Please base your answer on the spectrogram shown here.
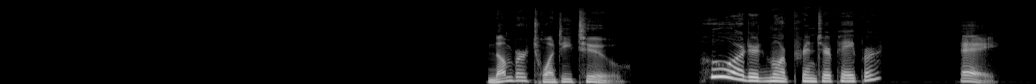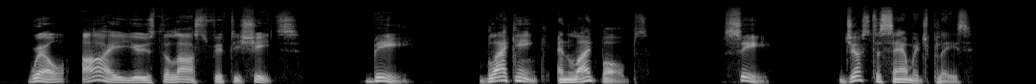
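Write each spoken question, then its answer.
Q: Who ordered more printer paper?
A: A: Well, I used the last 50 sheets.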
